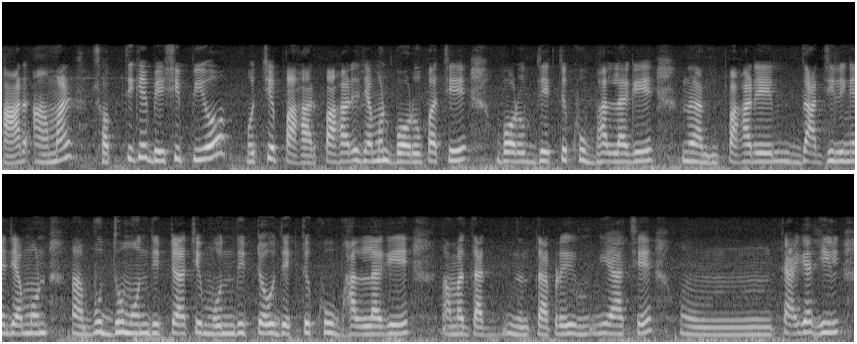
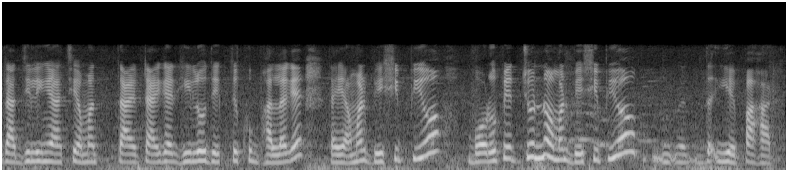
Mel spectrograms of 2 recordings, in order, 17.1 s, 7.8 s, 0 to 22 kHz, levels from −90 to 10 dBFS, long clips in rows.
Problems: constant background noise, background conversations at intervals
